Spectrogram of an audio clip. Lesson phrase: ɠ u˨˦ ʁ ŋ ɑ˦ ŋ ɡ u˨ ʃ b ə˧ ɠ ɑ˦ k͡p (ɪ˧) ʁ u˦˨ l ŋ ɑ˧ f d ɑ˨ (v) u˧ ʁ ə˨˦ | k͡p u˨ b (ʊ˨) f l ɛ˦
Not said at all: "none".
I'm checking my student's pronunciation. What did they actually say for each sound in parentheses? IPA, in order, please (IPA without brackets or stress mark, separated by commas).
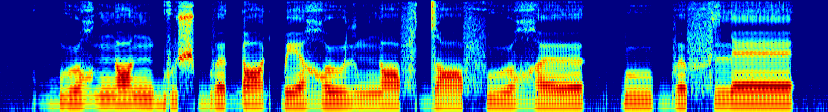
ɪ˧, f, ə˨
